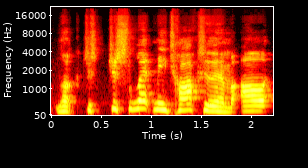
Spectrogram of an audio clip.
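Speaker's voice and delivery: high, loud desperate plea; pleading captive. Acted. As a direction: plead urgently as a tortured prisoner. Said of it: "And, and he's like".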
